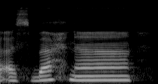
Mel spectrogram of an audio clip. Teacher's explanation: स्वाद मोटा होगा क्योंकि स्वाद हुरूफ मुस्तआलिया में आ रहा है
